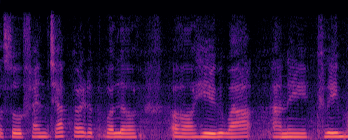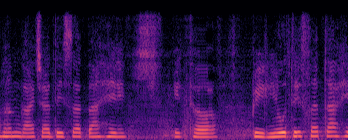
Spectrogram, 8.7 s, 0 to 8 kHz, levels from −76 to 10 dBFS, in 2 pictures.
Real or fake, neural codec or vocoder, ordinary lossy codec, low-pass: fake; codec, 16 kHz in and 24 kHz out, 0.6 kbps, FocalCodec, streaming, 4096 codes; none; 7.2 kHz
